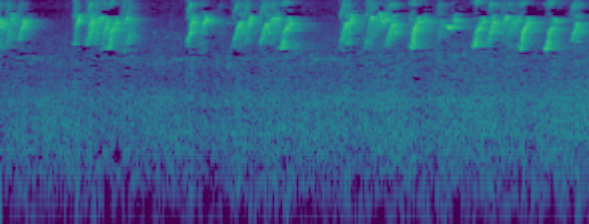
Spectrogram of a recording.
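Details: New Holland honeyeaters, bathing as a noisy group and disturbing a resting western grey kangaroo and her joey, give very high, sharp chattering chips in quick bursts, several bursts over a few seconds, with a faint background hiss.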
